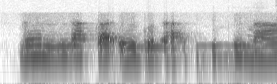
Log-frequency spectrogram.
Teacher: রাকে লম্বা করতে হবে, খাড়া জবর না।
